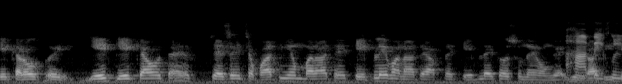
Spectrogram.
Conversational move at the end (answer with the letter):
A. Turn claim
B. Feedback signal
A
